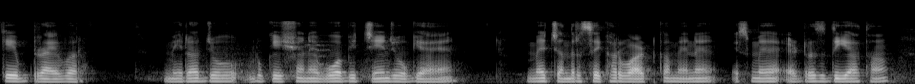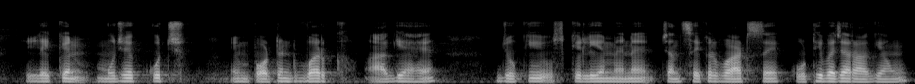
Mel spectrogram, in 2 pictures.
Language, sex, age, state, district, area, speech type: Hindi, male, 30-45, Madhya Pradesh, Betul, urban, spontaneous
